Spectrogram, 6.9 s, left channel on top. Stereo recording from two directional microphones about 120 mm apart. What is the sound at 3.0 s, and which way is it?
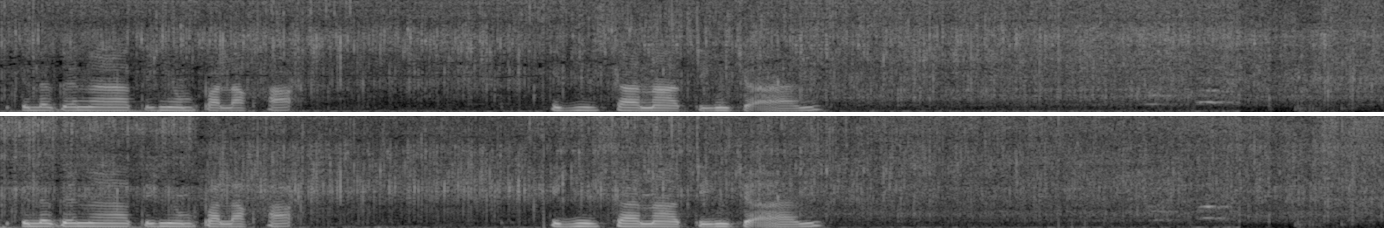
Frying, 25° right (ahead or behind).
